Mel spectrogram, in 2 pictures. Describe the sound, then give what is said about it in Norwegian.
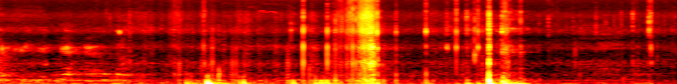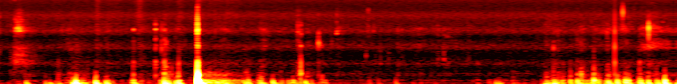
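Irregular thumps, rustles and knocks of a microphone being handled and swapped, with scattered bumps and one sharp clunk, plus a brief bit of muffled talk at the end. “Nå tror jeg vi bytter mikrofon.”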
